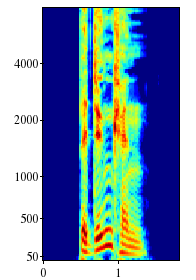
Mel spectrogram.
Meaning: to seem
- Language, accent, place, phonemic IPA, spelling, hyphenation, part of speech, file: German, Germany, Berlin, /bəˈdʏŋkn̩/, bedünken, be‧dün‧ken, verb, De-bedünken.ogg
